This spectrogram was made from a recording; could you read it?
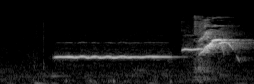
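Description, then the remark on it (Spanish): A parrot whistles part of the FC Barcelona anthem alone, holding one long steady note before breaking into a short, warbling, rising phrase, fairly loud. “El Oro silba el himno del Barça.”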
